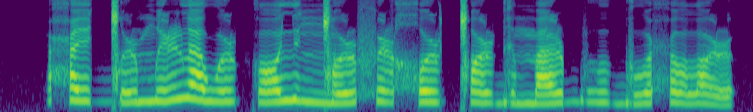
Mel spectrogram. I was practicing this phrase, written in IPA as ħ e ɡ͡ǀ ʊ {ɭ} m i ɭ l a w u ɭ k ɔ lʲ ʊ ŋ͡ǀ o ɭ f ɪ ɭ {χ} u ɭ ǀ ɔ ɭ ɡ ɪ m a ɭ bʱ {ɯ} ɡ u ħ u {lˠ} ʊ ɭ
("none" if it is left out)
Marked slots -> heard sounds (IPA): ɭ, χ, u, lˠ

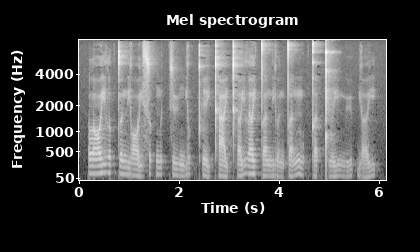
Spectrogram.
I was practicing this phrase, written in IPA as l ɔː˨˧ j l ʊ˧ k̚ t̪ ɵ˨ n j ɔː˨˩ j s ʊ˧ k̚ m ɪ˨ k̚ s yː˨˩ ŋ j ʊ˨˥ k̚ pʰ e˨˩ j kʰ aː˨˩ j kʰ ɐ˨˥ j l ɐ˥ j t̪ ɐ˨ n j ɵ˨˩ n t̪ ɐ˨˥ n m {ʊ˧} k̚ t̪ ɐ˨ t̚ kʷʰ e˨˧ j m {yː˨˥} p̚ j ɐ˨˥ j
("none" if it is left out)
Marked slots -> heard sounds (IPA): ʊ˧, yː˨˥

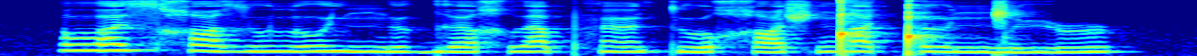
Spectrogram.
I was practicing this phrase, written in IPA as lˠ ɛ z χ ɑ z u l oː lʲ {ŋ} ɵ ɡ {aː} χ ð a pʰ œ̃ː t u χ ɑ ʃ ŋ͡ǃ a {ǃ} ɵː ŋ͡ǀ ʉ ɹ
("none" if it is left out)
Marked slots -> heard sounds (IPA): ŋ, əː, ǃ

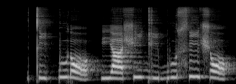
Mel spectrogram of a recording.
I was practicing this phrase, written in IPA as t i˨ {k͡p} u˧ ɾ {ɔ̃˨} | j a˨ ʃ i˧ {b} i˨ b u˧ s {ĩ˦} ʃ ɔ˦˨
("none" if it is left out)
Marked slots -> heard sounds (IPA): k͡p, ɔ˨, ɡ, ĩ˦

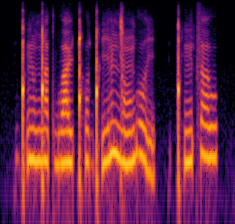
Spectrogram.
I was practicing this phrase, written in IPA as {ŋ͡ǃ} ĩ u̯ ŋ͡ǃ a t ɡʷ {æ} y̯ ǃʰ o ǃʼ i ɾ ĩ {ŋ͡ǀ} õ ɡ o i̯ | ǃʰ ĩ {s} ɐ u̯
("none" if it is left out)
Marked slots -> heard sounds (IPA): ǃʼ, a, ŋ͡ǀ, t͡s

